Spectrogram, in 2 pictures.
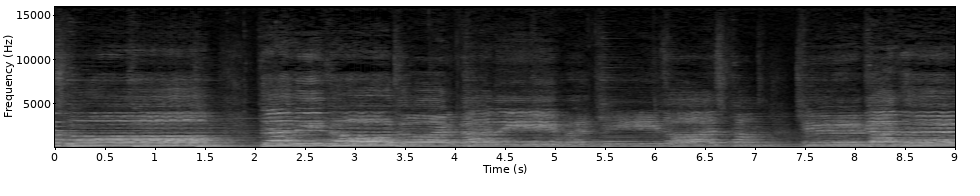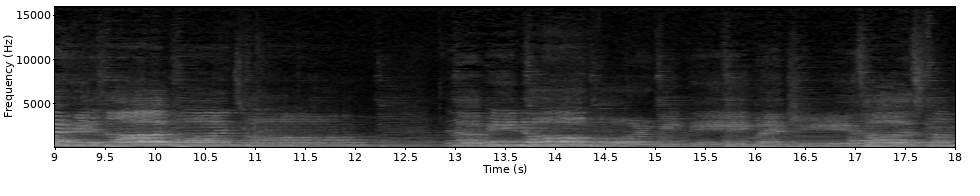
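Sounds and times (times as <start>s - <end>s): acoustic guitar strumming: 0.0s - 18.0s
people singing a hymn in harmony: 0.0s - 18.0s.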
